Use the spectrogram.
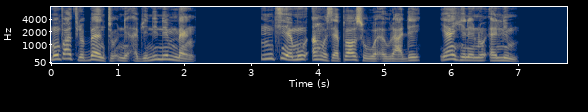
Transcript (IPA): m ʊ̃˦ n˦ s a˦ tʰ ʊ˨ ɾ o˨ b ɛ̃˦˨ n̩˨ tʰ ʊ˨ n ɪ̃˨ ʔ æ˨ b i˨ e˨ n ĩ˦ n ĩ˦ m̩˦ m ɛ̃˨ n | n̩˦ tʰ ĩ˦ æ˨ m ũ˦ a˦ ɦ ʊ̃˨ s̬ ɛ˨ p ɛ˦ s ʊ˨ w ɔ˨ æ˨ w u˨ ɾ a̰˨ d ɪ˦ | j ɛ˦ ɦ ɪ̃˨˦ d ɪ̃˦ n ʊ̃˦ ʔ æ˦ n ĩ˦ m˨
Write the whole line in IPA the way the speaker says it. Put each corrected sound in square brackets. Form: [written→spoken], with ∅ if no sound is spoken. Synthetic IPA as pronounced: m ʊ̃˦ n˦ [s→f] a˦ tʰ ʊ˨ ɾ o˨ b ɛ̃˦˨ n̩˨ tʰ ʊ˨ n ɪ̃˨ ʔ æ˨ b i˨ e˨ n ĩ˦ n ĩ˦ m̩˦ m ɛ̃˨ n | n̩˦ tʰ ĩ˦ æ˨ m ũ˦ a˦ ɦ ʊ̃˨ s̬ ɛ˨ p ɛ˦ s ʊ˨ w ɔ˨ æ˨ w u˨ ɾ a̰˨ d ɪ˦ | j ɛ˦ ɦ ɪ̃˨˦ [d→n] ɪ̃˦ n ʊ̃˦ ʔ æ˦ n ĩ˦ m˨

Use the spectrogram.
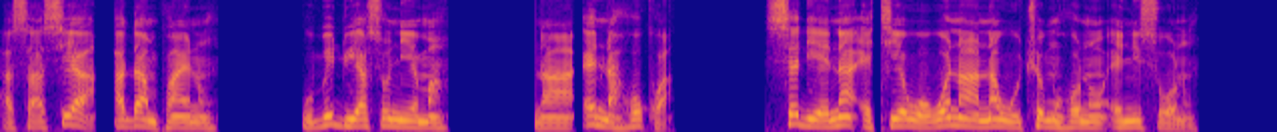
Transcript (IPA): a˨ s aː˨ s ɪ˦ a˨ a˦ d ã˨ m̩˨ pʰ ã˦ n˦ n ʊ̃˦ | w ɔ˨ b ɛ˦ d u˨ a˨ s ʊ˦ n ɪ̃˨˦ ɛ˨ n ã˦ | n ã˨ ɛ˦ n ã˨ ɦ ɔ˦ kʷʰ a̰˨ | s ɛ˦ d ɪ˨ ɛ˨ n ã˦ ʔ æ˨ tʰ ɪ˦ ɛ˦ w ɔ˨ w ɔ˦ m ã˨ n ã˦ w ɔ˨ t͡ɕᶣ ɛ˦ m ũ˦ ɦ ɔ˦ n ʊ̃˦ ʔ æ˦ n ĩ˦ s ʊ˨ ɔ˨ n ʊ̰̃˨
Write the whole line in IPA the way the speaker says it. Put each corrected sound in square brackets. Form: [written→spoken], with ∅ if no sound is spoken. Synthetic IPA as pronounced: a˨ s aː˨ s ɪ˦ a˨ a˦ d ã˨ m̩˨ pʰ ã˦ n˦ n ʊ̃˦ | w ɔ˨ b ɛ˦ d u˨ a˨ s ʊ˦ n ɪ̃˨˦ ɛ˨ [n→m] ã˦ | n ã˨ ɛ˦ n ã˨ ɦ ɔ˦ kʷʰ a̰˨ | s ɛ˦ d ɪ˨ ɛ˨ n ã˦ ʔ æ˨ tʰ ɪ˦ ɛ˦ w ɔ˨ w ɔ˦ [m→n] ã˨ n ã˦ w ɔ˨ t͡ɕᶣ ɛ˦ m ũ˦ ɦ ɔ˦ n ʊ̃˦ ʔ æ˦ n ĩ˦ s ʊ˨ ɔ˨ n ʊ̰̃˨

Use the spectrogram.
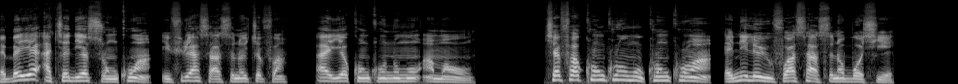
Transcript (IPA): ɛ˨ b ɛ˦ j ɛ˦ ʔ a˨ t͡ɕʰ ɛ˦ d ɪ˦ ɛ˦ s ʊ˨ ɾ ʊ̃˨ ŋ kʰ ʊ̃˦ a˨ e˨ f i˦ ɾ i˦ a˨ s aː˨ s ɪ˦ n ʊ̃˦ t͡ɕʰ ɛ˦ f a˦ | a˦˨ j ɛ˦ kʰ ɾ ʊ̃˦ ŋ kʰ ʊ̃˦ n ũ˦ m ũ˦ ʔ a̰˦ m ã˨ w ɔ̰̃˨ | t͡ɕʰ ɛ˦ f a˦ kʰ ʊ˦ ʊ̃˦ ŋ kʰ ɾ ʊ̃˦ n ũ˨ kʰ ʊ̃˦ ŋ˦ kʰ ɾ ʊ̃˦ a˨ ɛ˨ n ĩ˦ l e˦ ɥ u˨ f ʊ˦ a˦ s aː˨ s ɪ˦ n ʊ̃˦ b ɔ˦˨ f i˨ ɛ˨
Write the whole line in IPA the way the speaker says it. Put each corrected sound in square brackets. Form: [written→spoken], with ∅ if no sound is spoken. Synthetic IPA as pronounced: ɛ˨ b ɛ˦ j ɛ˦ ʔ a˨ t͡ɕʰ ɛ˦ d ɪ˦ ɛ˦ s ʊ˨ ɾ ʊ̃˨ ŋ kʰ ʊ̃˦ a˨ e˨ f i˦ ɾ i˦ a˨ s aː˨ s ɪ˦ n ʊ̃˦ t͡ɕʰ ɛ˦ f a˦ | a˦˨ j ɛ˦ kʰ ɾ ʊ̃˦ ŋ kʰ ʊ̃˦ n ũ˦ m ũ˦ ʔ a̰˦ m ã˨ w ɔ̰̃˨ | t͡ɕʰ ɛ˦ f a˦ kʰ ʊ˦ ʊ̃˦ ŋ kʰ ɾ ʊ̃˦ [n→m] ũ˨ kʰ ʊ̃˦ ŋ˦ kʰ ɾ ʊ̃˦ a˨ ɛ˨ n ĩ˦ l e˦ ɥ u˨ f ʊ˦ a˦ s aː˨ s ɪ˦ n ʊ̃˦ b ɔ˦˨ [f→ɕ] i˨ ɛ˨

